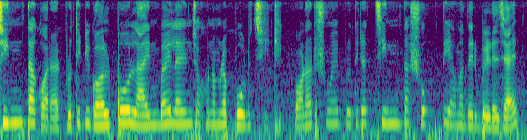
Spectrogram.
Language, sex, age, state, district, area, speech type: Bengali, female, 18-30, West Bengal, Purulia, urban, spontaneous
